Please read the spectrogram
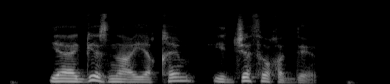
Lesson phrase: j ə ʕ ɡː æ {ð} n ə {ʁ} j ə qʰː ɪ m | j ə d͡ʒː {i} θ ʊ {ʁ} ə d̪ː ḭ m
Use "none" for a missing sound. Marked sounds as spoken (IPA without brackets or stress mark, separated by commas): z, ʁ, æ, χ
